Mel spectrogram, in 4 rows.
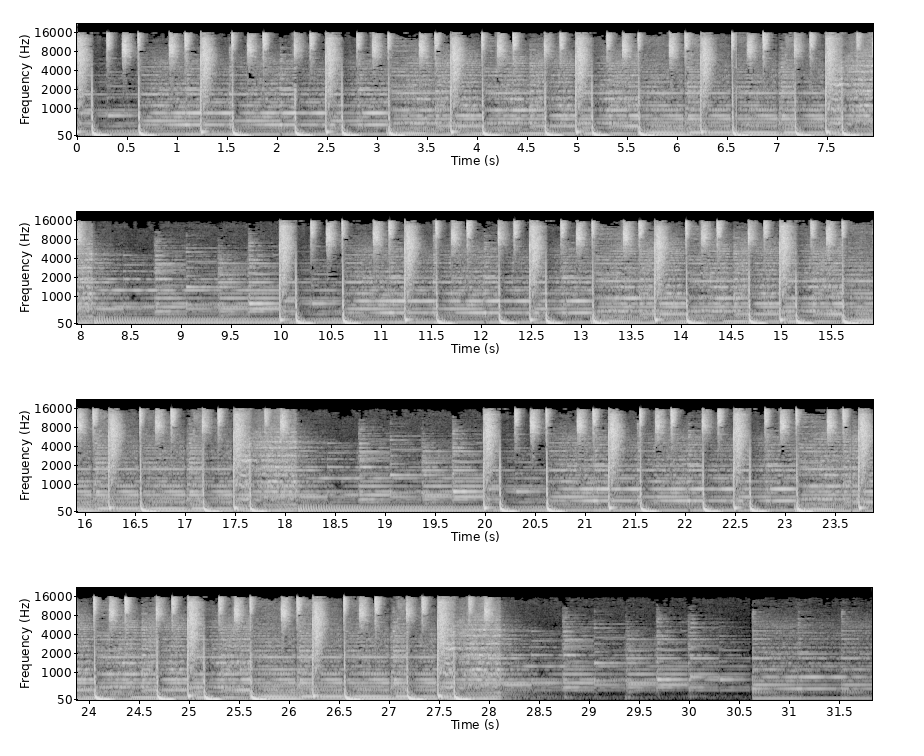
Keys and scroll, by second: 25.9 ctrl+t.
